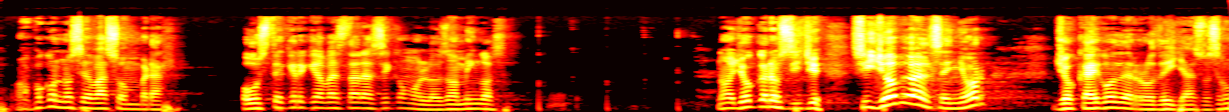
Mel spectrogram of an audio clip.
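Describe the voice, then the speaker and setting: Man preaching, fairly high voice, lively questions to the congregation, long hall reverb. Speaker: pastor. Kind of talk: sermon.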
